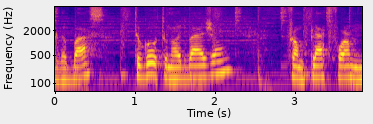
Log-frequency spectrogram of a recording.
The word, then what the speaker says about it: Nagyvázsony: This bus will take 1 hour or 30 minutes, and you will need to pronounce Nagyvázsony like this. Nagyvázsony.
